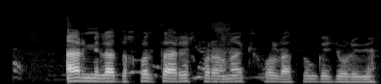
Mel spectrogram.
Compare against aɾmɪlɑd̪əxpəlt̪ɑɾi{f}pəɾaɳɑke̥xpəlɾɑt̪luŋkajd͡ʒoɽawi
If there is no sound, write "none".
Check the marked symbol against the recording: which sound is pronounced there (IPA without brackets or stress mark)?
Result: x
